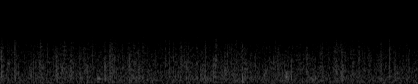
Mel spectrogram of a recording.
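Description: Paper rustles softly as it is folded.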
